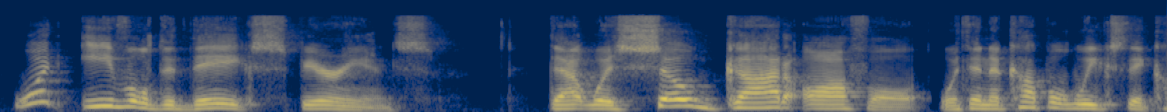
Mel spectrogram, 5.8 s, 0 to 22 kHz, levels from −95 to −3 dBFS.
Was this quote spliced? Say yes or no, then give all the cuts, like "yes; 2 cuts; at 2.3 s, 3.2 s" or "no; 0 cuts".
yes; 1 cut; at 4.6 s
